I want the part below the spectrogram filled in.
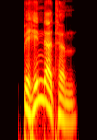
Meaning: strong dative masculine/neuter singular of behindert
- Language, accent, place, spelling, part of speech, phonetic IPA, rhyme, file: German, Germany, Berlin, behindertem, adjective, [bəˈhɪndɐtəm], -ɪndɐtəm, De-behindertem.ogg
